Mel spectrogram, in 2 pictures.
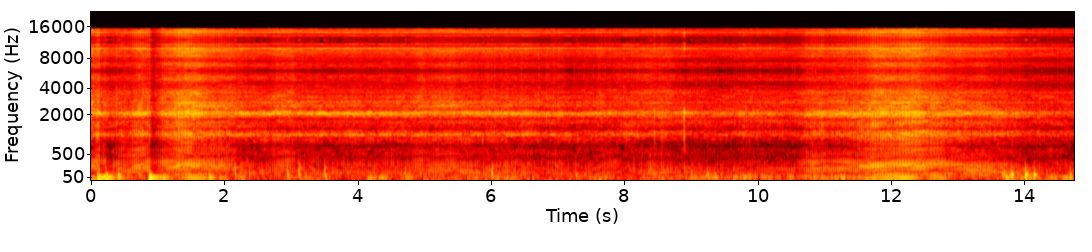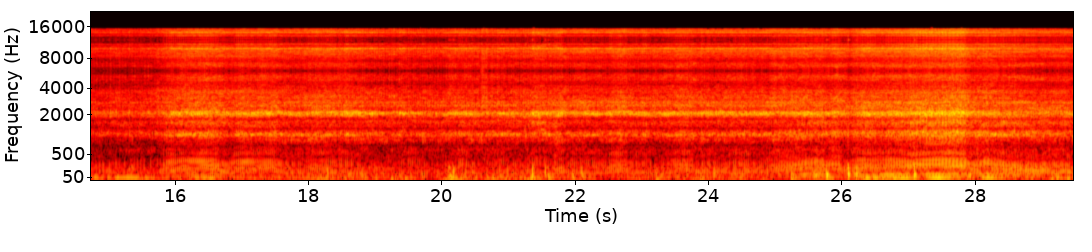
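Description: Dirt bike engine revving up and falling back again and again as the bike is ridden hard around a motocross track, picked up close by a camera mounted on the bike.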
